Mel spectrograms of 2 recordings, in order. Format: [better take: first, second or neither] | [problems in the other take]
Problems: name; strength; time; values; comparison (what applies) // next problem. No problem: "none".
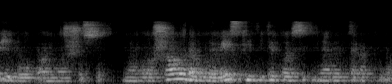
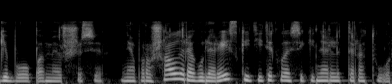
second | noise reduction (neural separator model SepFormer DNS4)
